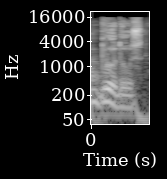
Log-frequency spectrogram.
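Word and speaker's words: Bryde: dominante de ambas especies si bien su nombre se escribe brides se pronuncia bruce y lleva el nombre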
